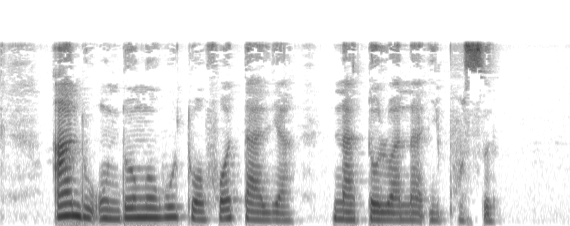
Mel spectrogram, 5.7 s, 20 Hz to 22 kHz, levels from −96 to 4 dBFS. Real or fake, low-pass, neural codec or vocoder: real; 9.9 kHz; none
